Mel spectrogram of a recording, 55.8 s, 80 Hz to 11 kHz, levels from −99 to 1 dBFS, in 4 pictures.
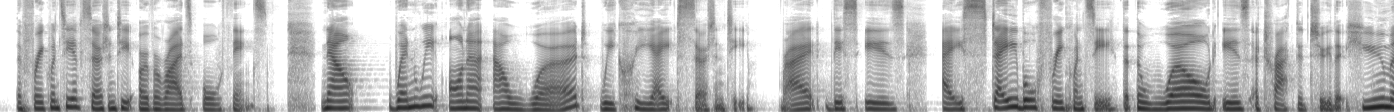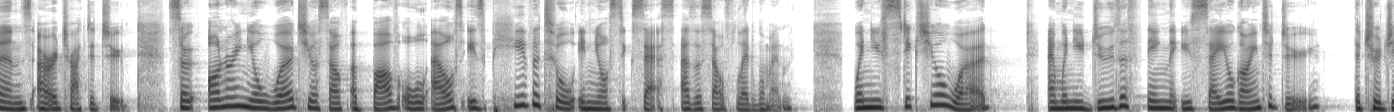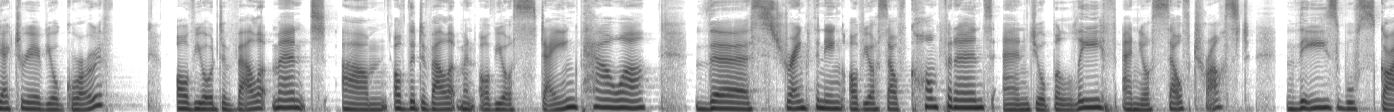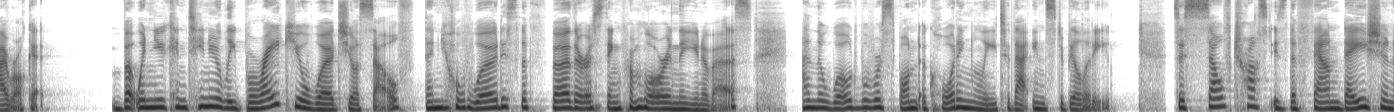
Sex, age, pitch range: female, 20-39, 170-210 Hz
